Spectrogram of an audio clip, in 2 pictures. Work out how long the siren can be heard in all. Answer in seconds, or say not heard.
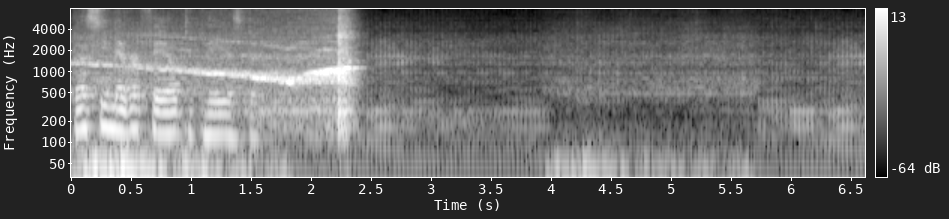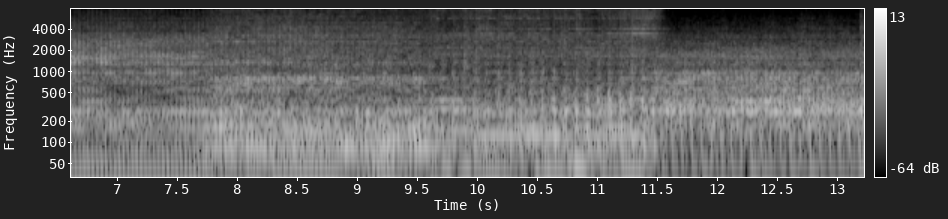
2 s.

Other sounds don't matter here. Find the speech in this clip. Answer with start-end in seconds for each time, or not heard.
0.0-1.6.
